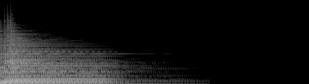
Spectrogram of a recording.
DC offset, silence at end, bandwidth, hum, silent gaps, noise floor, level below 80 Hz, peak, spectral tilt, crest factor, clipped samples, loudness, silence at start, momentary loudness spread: under 0.1%; 0.95 s; 16 kHz; none; none; -58 dBFS; -40 dBFS; -10 dBFS; -6.5 dB/octave; 20 dB; under 0.1%; -28 LUFS; 0 s; 15 LU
